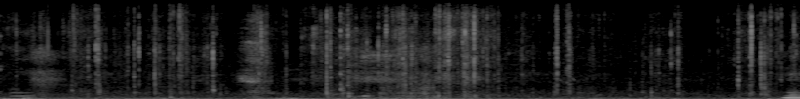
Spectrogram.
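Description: Faint rustling and scattered light clicks of dry sticks and binding being handled as a bundle of firewood is tied tight.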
